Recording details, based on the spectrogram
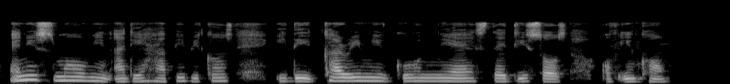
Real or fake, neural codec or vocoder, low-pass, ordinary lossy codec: real; none; 7.2 kHz; none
